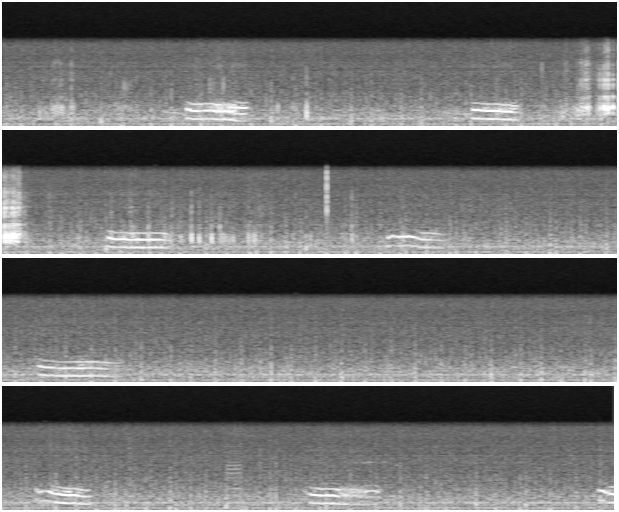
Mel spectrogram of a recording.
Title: Cat's snoring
